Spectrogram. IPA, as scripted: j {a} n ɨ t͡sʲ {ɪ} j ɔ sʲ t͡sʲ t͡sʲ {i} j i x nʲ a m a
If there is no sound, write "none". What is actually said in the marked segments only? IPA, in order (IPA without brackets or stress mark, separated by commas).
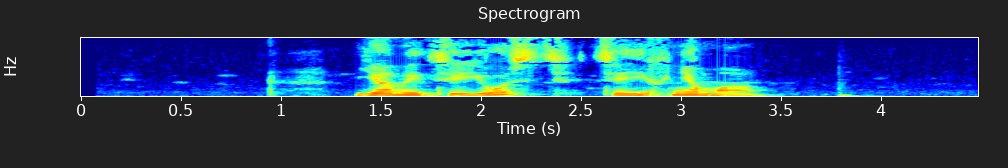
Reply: a, i, i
